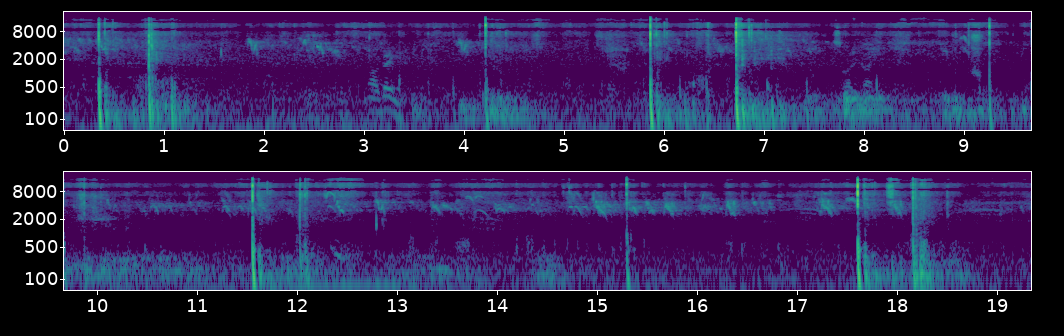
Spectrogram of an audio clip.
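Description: A goalkeeper dives and lands on the grass with a thud.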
